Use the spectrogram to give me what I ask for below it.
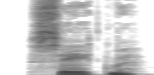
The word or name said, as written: sateme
